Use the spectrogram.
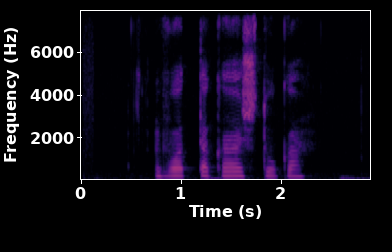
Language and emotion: Russian, neutral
